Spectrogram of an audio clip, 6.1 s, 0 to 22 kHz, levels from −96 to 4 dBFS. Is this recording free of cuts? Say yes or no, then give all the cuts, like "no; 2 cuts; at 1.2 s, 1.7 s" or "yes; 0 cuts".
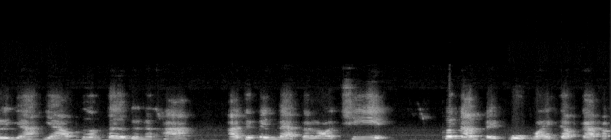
yes; 0 cuts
